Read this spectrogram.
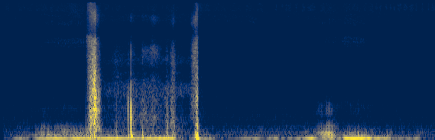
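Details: Gyeongnam, a three-year-old male giant pet cat, snoring while asleep: a low rumbling drone with soft rhythmic breaths, broken by three sharp clicks in the first two seconds.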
